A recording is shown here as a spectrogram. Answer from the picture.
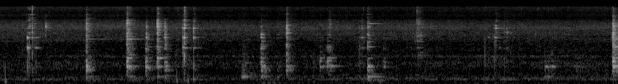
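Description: Pholouri fritters sizzling steadily in shallow oil in a frying pan, with a perforated metal skimmer clicking and scraping in the pan about a dozen times at irregular intervals as it lifts the fried fritters out.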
